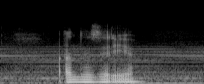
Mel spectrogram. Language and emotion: Russian, neutral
